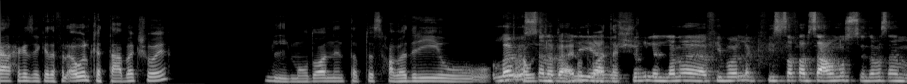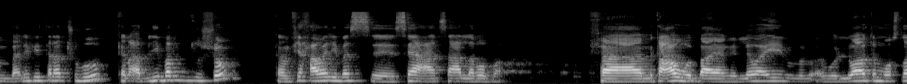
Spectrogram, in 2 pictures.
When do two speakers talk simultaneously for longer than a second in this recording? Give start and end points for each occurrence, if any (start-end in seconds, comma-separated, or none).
4.9-6.4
